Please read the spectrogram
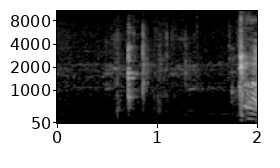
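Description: A few light metallic clinks, two of them close together about the middle, as a steel pry bar works against the metal pads of an over-the-tire skid steer track to pop the front pad up.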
